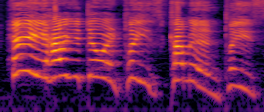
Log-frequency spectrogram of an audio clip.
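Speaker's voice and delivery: very high-pitched, loud, booming welcoming voice. Describing a woman welcoming someone in, high-pitched voice impression. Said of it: "she's got this this this high pitched voice".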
